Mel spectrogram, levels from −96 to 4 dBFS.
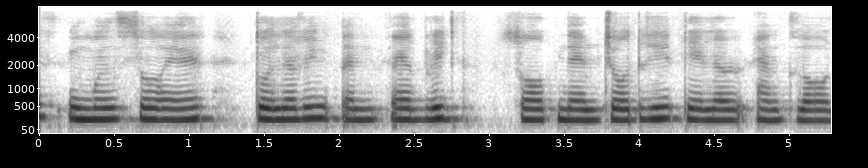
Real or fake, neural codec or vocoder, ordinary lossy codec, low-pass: fake; codec, 16 kHz, 1 kbps, FunCodec, trained on Chinese and English, 50 frames a second; none; 7.2 kHz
